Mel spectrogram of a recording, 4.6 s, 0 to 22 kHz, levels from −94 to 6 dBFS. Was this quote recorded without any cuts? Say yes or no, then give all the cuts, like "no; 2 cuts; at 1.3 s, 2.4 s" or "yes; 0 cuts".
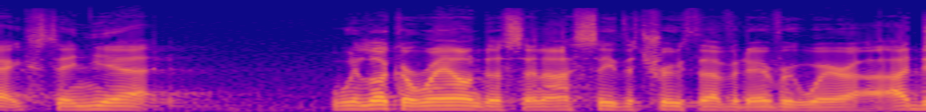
yes; 0 cuts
